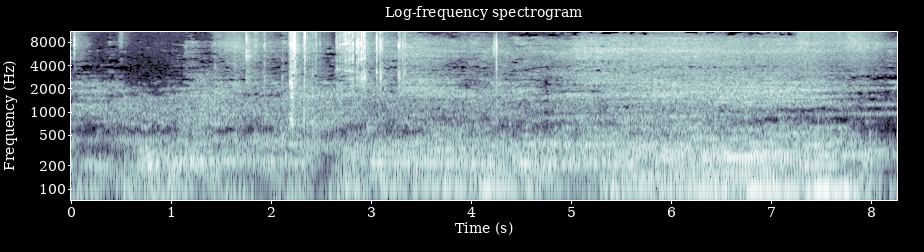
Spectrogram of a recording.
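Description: A low mechanical rumble, like an engine running, swelling over several seconds and falling away at the end, with a few sharp clicks about two to three seconds in.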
